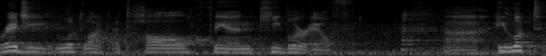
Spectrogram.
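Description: Here a man speaks with audible room echo. Light noise is heard in the background. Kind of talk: sermon. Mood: warm, nostalgic, gently humorous. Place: church.

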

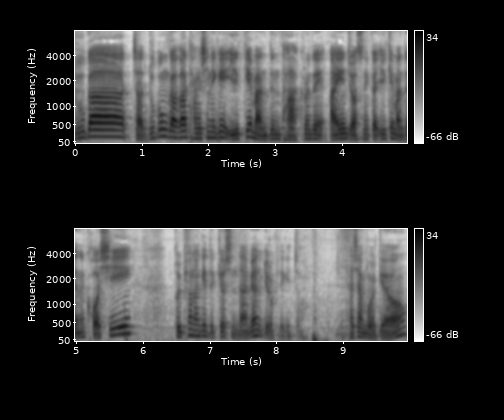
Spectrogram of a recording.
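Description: Medium pitch from a man, very wide pitch swings at a moderate pace. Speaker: English teacher. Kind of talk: lecture.

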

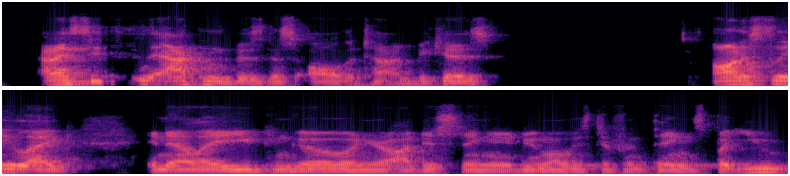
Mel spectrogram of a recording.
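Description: Against a quiet background, a man speaks with a fairly low pitch. His pitch variation is ordinary. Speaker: actor and comedy channel host; actor, comedy channel host. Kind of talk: casual interview chat. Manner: animated. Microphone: webcam.

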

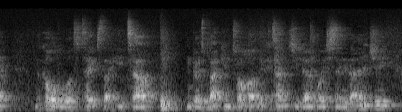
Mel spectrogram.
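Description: A man's fairly low voice in strong room echo, with light background noise. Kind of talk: explanatory tour talk. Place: factory.

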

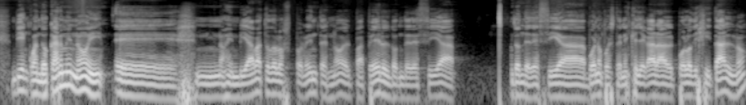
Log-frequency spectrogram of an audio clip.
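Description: Over a quiet background, a man with a very deep, low pitch and a dark, mellow tone speaks at a fairly slow pace with fairly even intonation. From Cádiz, Andalusia, Spain; Andalusia, Spain. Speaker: museum digital department head; speaker. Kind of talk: conference lecture. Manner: hesitant, many fillers and self-corrections. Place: hall. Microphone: handheld.

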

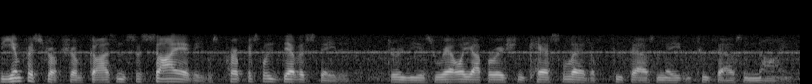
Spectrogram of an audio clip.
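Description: A man speaks at a fairly quick pace with big swings in loudness amid noticeable background noise. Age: 60s. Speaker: peace activist. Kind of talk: personal statement to camera. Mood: earnest, serious. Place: open country. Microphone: camera far.

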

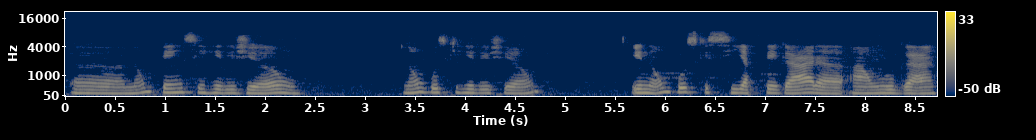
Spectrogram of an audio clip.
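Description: Very slow, somewhat breathy speech from a woman, dark and mellow in tone and very even in loudness. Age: 40s. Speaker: day trading YouTuber. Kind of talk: casual tutorial livestream.

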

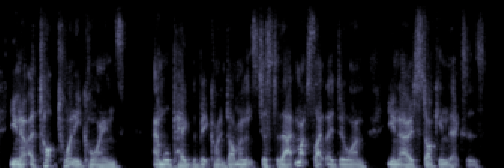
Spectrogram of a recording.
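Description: A man with an Australian accent speaks at a fairly quick pace. His voice is fairly low in pitch over a quiet background. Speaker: caller, crypto trader. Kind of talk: phone-in discussion. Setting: Skype call.

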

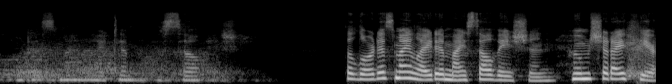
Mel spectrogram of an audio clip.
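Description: A woman's fairly high voice at a fairly slow pace, with ordinary pitch variation, big swings in loudness and light background noise. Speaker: lay reader at Mass. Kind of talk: reading scripture aloud. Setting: chapel. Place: church. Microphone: podium.

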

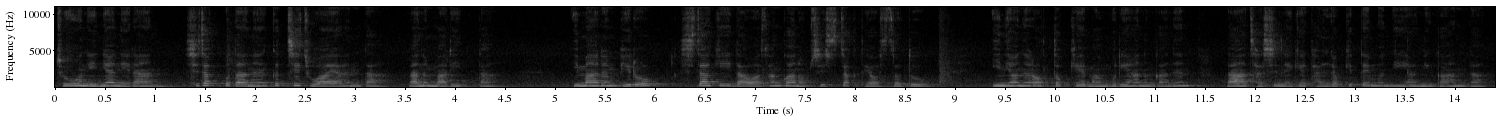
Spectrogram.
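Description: Fairly slow speech with fairly even intonation, light background noise and audible room echo. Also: woman, fairly high pitch for a woman. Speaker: government statistics office ASMR reader. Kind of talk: ASMR reading of a statistics survey essay. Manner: soft-spoken, whispery, relaxing. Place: home room.

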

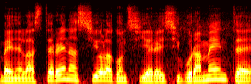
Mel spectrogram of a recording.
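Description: A man talks at a fairly quick pace with lively intonation and a fairly high pitch. The sound is dry, with no echo. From Naples, southern Italy; southern Italy. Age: 40s. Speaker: expat rental manager; interviewee. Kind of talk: interview. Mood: calm, measured. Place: beach. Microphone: handheld.

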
